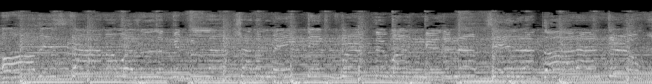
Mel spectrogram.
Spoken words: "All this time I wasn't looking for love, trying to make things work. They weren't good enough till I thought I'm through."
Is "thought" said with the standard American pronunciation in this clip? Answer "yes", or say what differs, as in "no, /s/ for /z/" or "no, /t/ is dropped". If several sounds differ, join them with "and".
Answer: yes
